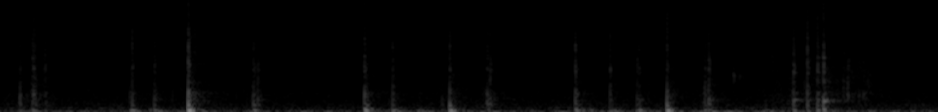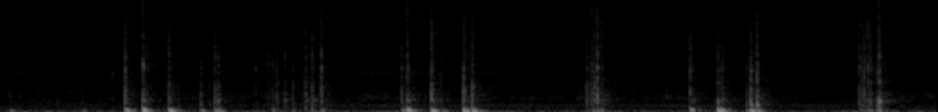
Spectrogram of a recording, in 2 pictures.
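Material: Cardboard.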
